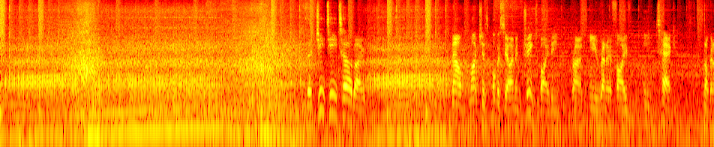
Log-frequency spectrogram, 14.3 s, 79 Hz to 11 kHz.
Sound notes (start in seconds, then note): 0.0 upbeat electronic music; 0.2 car roaring; 7.3 car roaring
